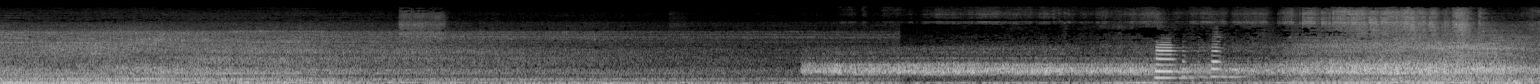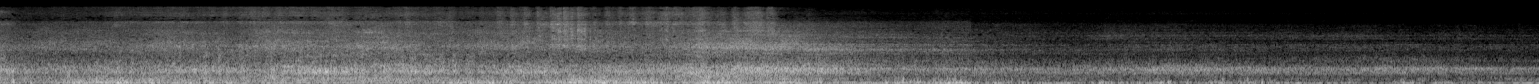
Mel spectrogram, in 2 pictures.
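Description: A GWR Class 800-series Intercity Express train runs out and fades away. Then a CrossCountry HST sounds a short two-note horn as it comes in and rushes past the platform with wheel clatter, the noise building and then fading as it goes.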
